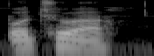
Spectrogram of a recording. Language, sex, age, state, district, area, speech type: Odia, male, 18-30, Odisha, Malkangiri, urban, read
